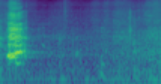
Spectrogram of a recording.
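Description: A person's short, sharp vocal yelp right at the start, its pitch rising.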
